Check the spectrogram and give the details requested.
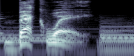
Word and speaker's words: Bequia: Number four takes us to the Grenadines and a green sailor's haven pronounced Bequia, the largest of those magical little islands.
